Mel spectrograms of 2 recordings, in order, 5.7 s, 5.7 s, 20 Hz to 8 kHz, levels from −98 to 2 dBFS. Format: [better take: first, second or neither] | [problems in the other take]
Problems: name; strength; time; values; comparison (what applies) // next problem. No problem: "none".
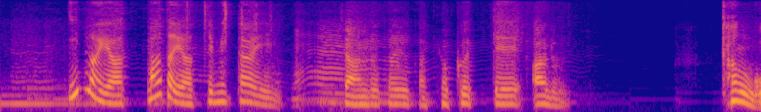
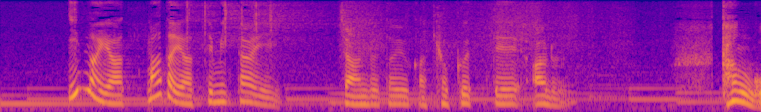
second | noise reduction (neural mask model RNNoise)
